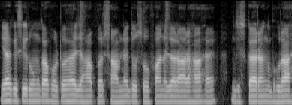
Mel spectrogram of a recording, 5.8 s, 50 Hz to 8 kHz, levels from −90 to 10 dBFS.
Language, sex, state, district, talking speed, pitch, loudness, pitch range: Hindi, male, Jharkhand, Deoghar, 195 wpm, 120 Hz, -20 LUFS, 120-125 Hz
